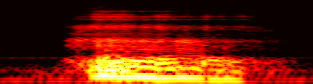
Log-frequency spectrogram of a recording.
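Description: One low, rumbling snore breath lasting over a second in a quiet room: a cat snoring.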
